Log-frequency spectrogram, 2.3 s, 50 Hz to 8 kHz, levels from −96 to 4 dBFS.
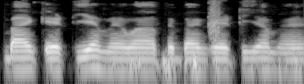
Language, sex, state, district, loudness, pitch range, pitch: Hindi, male, Uttar Pradesh, Ghazipur, -14 LUFS, 115-120 Hz, 115 Hz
